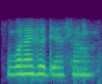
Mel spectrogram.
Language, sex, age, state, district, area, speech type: Assamese, female, 18-30, Assam, Morigaon, rural, conversation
